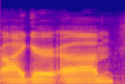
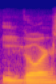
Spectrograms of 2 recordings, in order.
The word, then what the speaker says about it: Igor: vote no problem sir Eiger this Lord is uh he pronounced Igor sorry Igor sorry Igor my bad he bowels and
